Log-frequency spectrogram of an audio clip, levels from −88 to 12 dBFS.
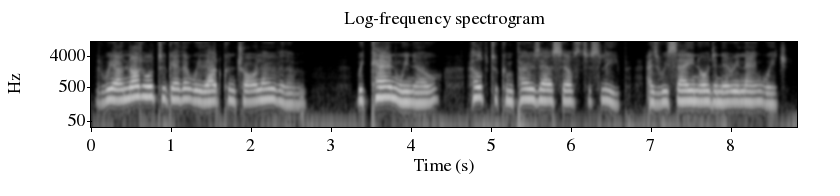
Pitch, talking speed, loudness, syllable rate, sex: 200 Hz, 170 wpm, -19 LUFS, 5.5 syllables/s, female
